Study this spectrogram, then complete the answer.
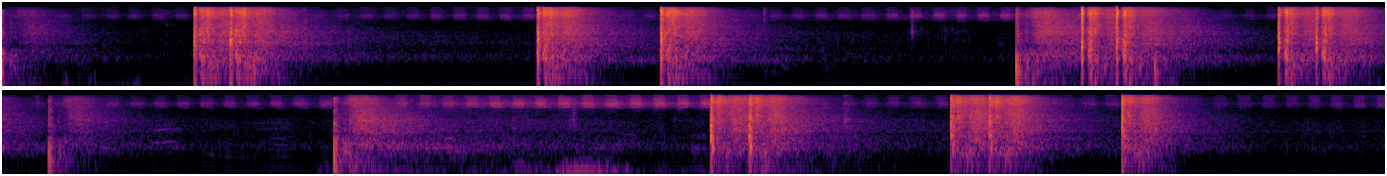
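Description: Pistol shots crack one after another outdoors, each ringing out briefly.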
